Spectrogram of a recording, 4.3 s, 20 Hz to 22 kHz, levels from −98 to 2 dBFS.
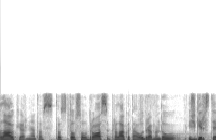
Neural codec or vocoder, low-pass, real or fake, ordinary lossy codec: none; 7.2 kHz; real; AAC, 64 kbps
